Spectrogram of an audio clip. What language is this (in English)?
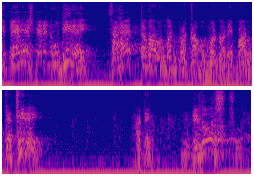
Gujarati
